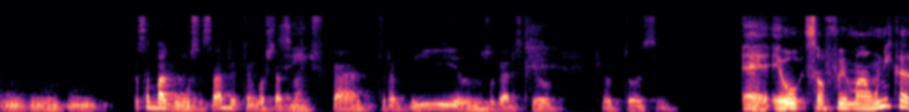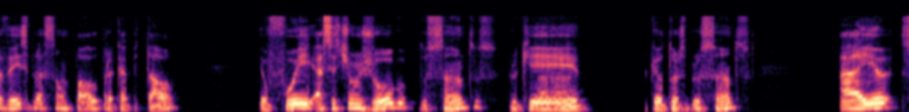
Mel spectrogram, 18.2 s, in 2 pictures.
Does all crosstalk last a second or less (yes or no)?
yes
